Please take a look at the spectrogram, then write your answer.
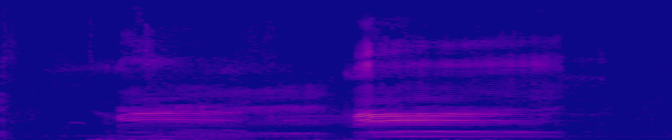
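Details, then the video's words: Bleats of newborn lambs, two drawn-out tonal calls each about a second long, the second louder and slightly higher, with faint low rustling beneath. "Newborn baby sheep so beautiful"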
